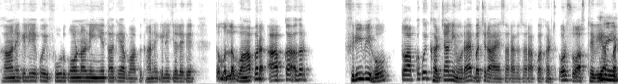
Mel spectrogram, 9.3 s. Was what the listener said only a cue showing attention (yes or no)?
yes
